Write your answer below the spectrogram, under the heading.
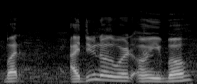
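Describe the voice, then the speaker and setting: An American man, a guest on a red carpet, answering in a thoughtful, measured way with some restarts. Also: fairly high pitch. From United States. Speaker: actor guest. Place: outdoor red carpet event. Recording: outdoor event with music.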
